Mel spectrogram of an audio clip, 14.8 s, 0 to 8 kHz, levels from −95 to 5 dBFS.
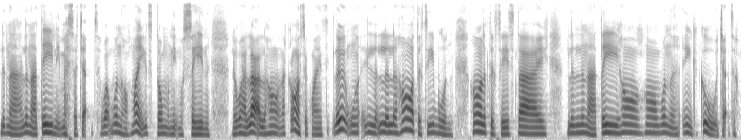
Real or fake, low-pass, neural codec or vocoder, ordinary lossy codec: real; 7.2 kHz; none; none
